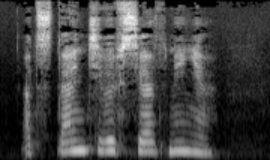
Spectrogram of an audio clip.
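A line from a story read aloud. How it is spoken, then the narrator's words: Growl. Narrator (Russian): рыкнул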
